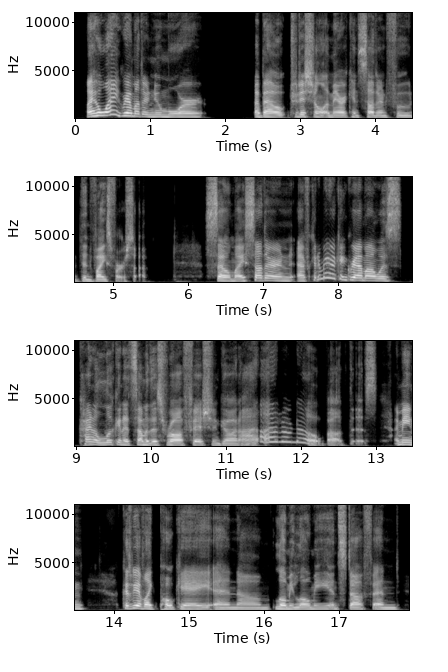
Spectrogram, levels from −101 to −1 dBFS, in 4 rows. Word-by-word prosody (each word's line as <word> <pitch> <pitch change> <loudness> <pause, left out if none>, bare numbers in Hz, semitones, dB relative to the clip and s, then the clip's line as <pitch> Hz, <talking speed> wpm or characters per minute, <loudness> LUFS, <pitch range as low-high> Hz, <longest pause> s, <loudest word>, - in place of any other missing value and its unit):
My - - +9
Hawaiian 335 +5 +5
grandmother 255 -7 +3
knew 200 0 -5
more 185 -1 -1 0.7
about 180 -5 +3
traditional 195 -3 -1
American 165 +1 -1
southern 165 -1 0
food 150 -1 -9
than 170 -3 -4
vice 150 0 +1
versa. - - -8 0.9
So 190 -5 +3
my 170 -1 +2
southern 220 -4 0
African-American 390 - -3
grandma 245 -5 +5
was 205 -3 -3 0.2
kinda 250 -3 -1
looking 215 +2 -3
at 180 - -1
some 190 -1 +1
of 185 - +1
this 180 0 0
raw 170 -2 +6
fish 170 -1 -1
and 165 -2 -10
going, 160 -1 -3
"I - - -5
I - - -6
don't 475 -6 -8
know 320 -2 -1
about - - -6
this," - - -12 0.2
I - - -4
mean, 205 -4 0 0.5
'cause 250 0 +1
we 265 - +4
have, 255 -5 +8
like, 200 -2 +4
poke 180 +1 0
and, 165 -3 -1
um, 155 0 -7
lomi-lomi 170 -1 +1
and 175 - -7
stuff, 165 0 -1
and 150 -2 -1
185 Hz, 160 wpm, -24 LUFS, 165-225 Hz, 0.9 s, My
